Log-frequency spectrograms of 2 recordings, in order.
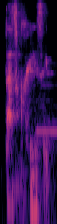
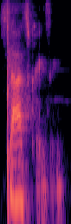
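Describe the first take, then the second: First: Hushed whisper to herself. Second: Said in the usual way. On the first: Real, not acted. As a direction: breathe it out under the breath. Repeats the phrase, first whispered.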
